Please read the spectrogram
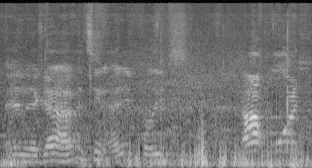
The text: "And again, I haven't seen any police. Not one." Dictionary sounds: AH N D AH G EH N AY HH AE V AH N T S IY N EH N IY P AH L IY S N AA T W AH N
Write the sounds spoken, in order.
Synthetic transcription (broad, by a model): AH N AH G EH AY HH AE V AH N T S IY N EH N IY P AH L IY S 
